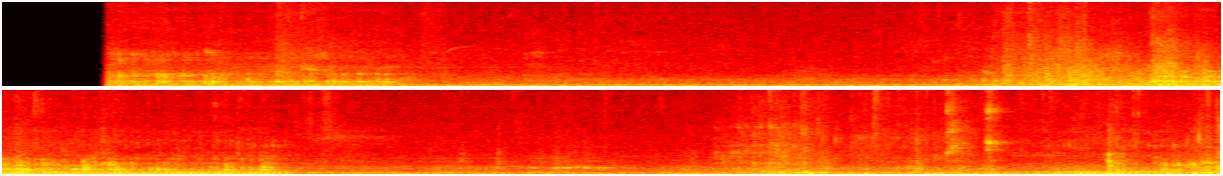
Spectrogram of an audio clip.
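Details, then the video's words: Brego, a Neapolitan Mastiff almost one year old, snoring while asleep: rough, rumbling breaths in long low waves that swell louder midway, with a steady rasping texture throughout. "snoring neapolitan mastiff brego"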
